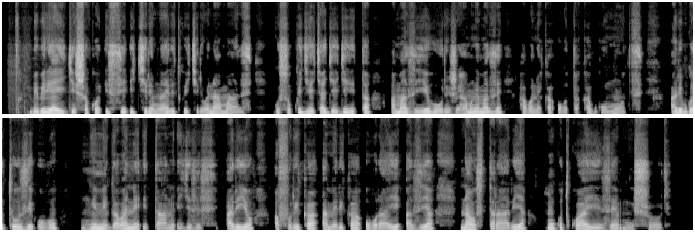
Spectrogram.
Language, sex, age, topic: Kinyarwanda, female, 25-35, education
